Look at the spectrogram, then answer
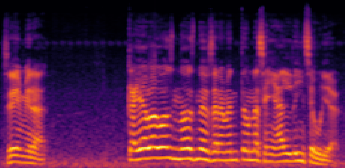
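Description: Laid-back co-host. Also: male voice, high voice, sing-song, moderate pace, a bit bright, a little hiss or hum. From Mexico. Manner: brief slangy interjections and backchannels. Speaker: podcast co-host. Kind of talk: casual chat.

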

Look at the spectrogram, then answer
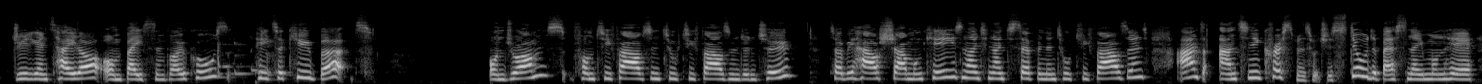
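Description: Woman, high voice, dry close sound, chatty solo host, wry asides. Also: a bit bright, dry recording. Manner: chatty, wry asides while reading lists. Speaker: music podcast host. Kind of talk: casual solo commentary.

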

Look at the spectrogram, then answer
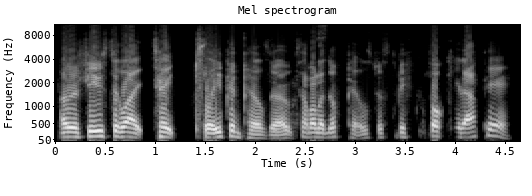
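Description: Young co-host, dark mellow voice, blunt sweary banter, dry lo-fi recording. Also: male voice, medium pitch, a little fast, dry recording. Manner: blunt, jokey interjections with swearing. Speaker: podcast co-host. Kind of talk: casual chat. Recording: slightly dull, lo-fi mic.

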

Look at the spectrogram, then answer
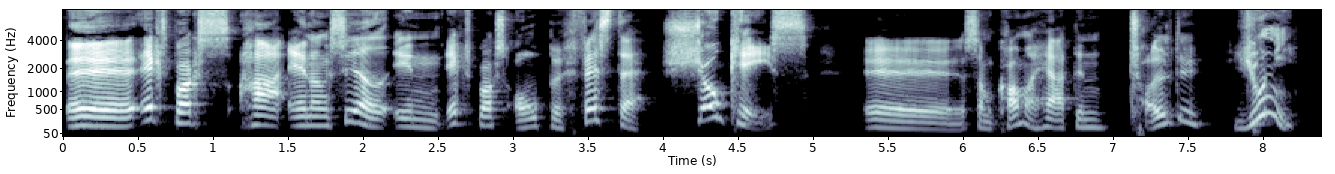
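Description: A man co-hosting a casual podcast chat, telling stories with lots of animation. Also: fairly high pitch. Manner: animated storyteller, acts out voices. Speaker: podcast co-host.

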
